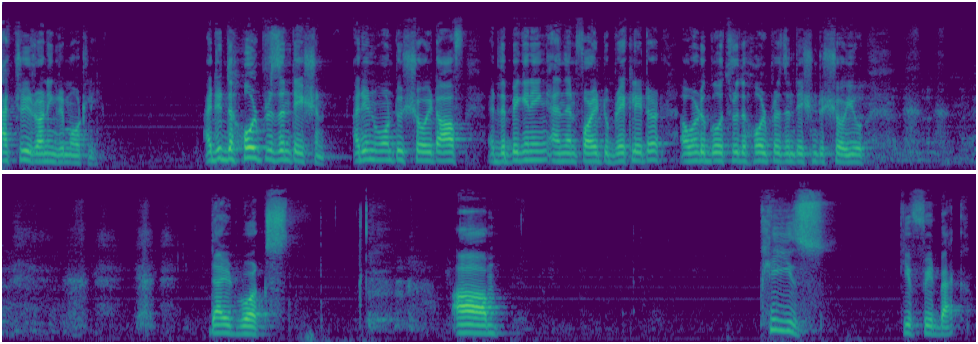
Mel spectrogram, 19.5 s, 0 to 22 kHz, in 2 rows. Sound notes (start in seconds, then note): 8.6 laughter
